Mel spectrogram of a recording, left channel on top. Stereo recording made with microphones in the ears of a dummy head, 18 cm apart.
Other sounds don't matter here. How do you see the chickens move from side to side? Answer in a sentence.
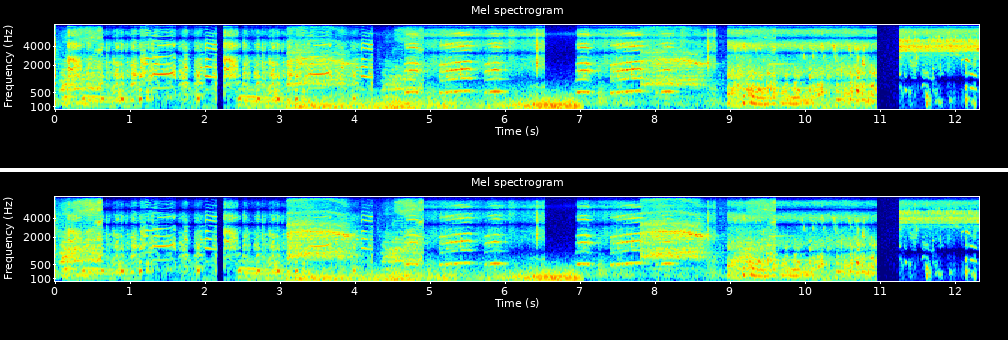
In this clip you hear the chickens stay in one place.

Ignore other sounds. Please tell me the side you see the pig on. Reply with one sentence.
In this clip you hear the pig on the right.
